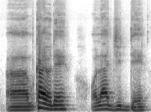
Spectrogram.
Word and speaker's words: Kayode Olajide: Kayode Olajide, I give him his proper Nigerian pronunciation, says, Ade, correct guy.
